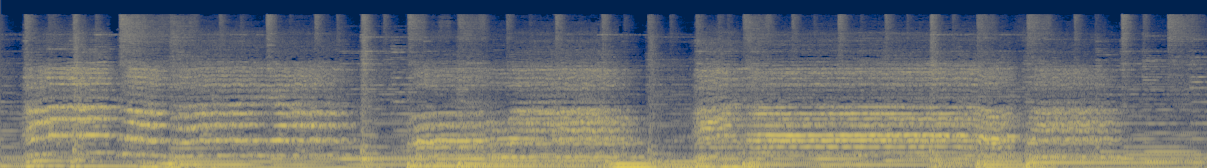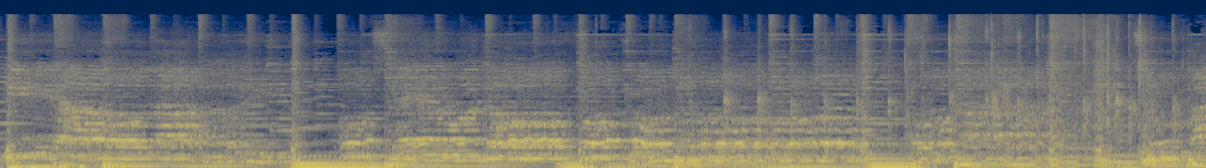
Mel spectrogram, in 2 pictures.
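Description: A mixed church choir of women, men and children singing a gospel song in Samoan, backed by electric keyboard with sustained bass notes and a steady beat.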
